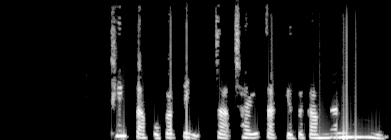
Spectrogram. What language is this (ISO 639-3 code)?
tha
